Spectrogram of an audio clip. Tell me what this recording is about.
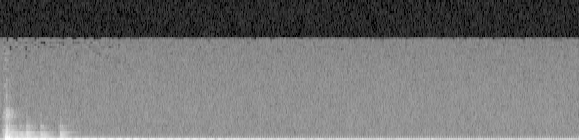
"Plucking" a Kitchen Aid wire whisk/whipper attachment with my finger. Recorded with a contact mic taped to the base.
bass, contact, finger, pluck, vibrate, whisk, wire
